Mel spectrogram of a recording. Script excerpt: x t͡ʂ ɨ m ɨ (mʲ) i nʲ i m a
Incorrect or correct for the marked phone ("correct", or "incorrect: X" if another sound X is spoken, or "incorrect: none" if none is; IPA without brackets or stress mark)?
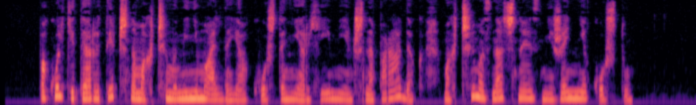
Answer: correct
